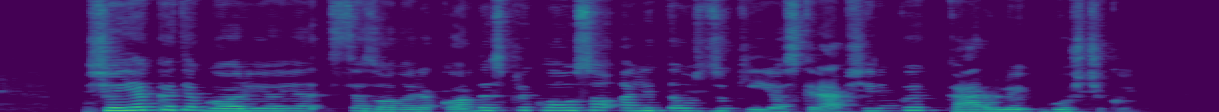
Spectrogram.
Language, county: Lithuanian, Alytus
